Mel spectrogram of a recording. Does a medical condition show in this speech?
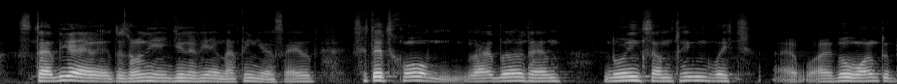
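Yes: cerebral palsy.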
